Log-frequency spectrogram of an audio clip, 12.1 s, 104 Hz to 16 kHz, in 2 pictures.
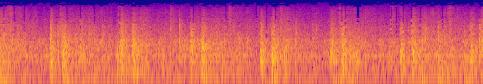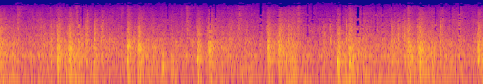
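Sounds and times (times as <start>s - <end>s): railcar running rumble: 0.0s - 12.0s
wheels clicking on rail joints: 0.0s - 12.0s.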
